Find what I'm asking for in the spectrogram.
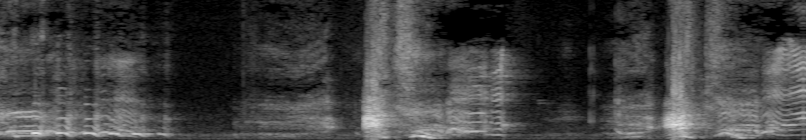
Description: Our little one laughing incessantly at her dad sneezing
